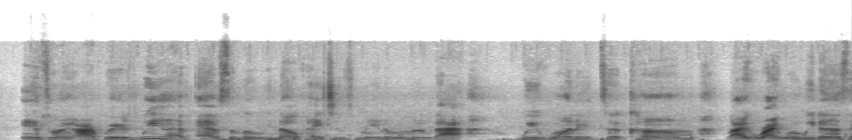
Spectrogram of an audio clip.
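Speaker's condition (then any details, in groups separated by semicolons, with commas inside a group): Cerebral palsy, spastic; now talking and breathing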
